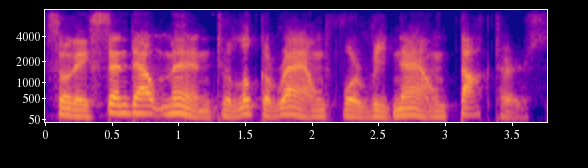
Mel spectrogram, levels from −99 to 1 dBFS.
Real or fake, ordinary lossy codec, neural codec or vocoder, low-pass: fake; Opus, 16 kbps; vocoder, 44.1 kHz, 128 mel bands, Pupu-Vocoder; 7.2 kHz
